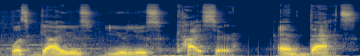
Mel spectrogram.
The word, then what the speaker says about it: Caesar: call him Gaius Julius Caesar that's actually true the sea in Latin is a hard C so that it sounds more like Kaiser that's actually where we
